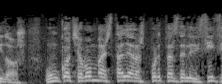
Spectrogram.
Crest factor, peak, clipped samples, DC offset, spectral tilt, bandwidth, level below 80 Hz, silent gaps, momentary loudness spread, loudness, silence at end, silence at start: 14 dB; -6 dBFS; under 0.1%; under 0.1%; -3.5 dB/octave; 11.5 kHz; -44 dBFS; none; 4 LU; -19 LUFS; 0 s; 0 s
